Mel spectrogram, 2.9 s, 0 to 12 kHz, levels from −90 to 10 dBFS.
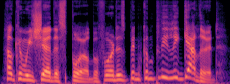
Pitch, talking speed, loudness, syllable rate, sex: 180 Hz, 250 wpm, -17 LUFS, 7.1 syllables/s, male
